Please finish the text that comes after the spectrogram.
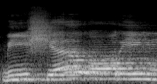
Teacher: ikhfa yang bunyi dengungnya itu jauh lebih dominan ya lebih tampak jelas daripada bunyi samarnya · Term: ikhfa tingkatan Adna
